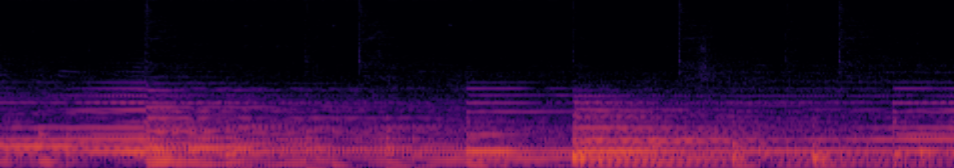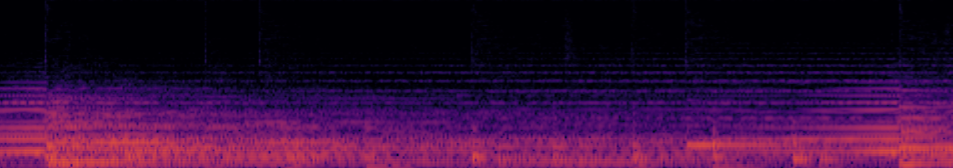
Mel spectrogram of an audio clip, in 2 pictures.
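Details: Gentle new-age music led by piano, with sustained chords that shift every few seconds and no animal voice anywhere.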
